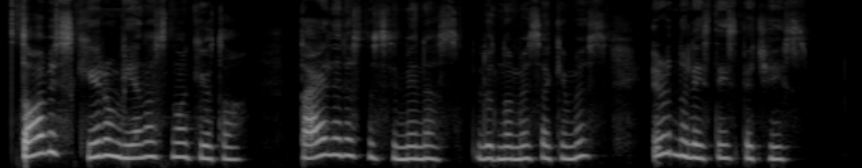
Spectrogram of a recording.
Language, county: Lithuanian, Vilnius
